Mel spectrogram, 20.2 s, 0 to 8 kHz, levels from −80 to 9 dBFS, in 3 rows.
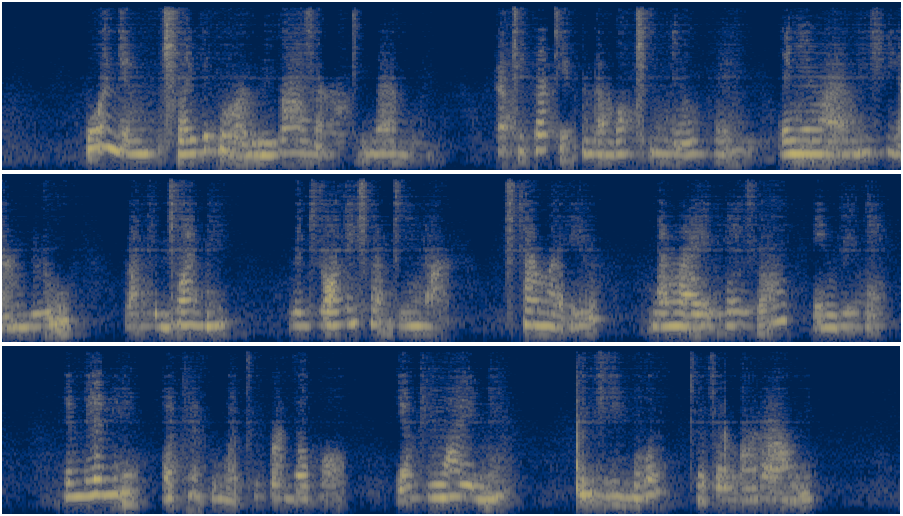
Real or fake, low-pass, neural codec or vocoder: fake; 7.2 kHz; codec, 44.1 kHz, 0.9 kbps, DAC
